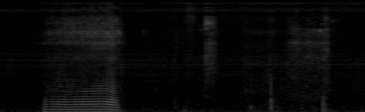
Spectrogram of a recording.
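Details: French bulldog snoring: a single loud, low, droning snore lasting about a second, then near silence with a few faint clicks and soft breaths.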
